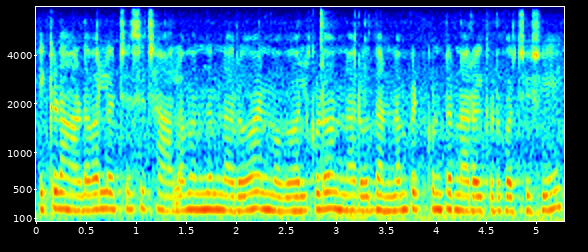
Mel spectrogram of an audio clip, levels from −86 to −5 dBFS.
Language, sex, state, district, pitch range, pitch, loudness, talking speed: Telugu, female, Andhra Pradesh, Srikakulam, 200-225 Hz, 210 Hz, -25 LUFS, 160 wpm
